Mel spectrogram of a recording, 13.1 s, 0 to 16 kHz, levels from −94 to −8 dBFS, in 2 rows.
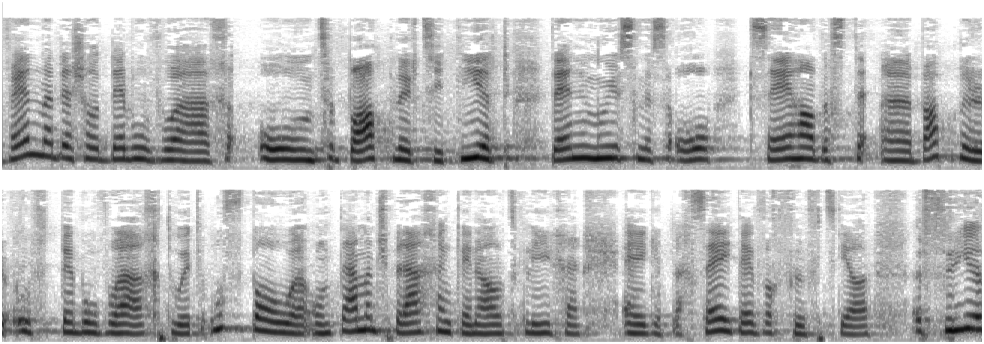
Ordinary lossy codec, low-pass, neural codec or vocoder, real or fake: MP3, 48 kbps; 14.4 kHz; codec, 44.1 kHz, 3.4 kbps, Pupu-Codec; fake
